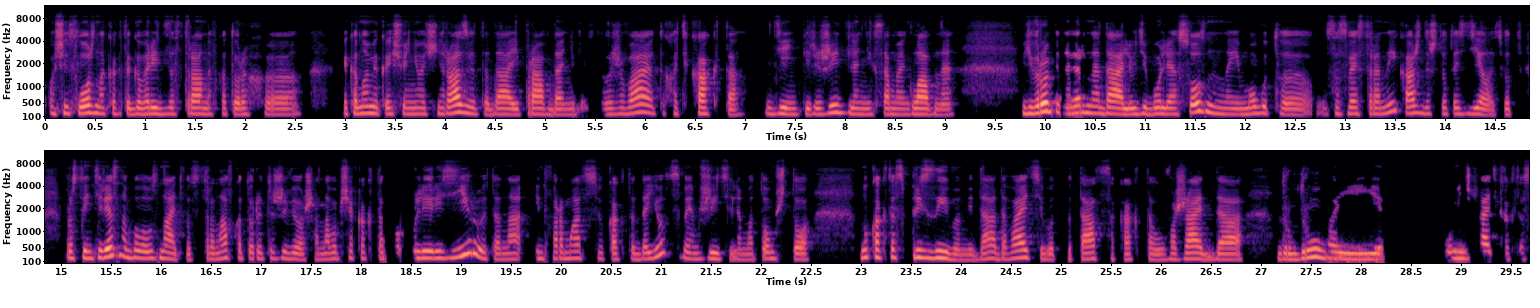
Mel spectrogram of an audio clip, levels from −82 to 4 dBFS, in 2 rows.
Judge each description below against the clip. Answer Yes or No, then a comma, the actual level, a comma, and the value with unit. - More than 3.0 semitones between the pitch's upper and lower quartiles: No, narrow, 2.4 semitones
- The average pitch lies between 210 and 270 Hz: No, medium, 185 Hz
